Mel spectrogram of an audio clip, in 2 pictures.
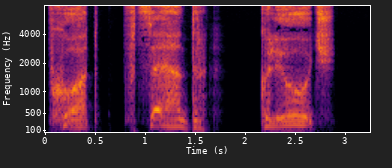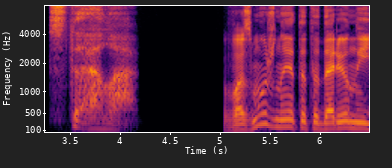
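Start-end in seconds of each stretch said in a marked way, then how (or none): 0.0-2.9 very slow, strained gasps; dying last words. A narrator's reading. 3.3-4.2 last dying whisper. A narrator's reading. Dying engineer's last word.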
